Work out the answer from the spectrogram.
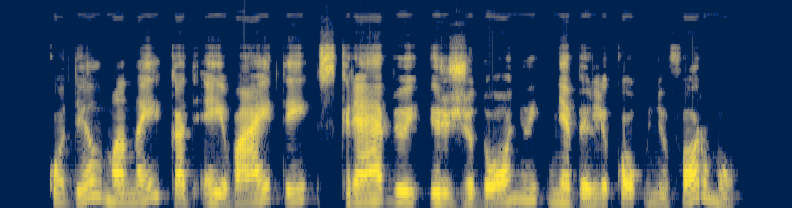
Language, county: Lithuanian, Utena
